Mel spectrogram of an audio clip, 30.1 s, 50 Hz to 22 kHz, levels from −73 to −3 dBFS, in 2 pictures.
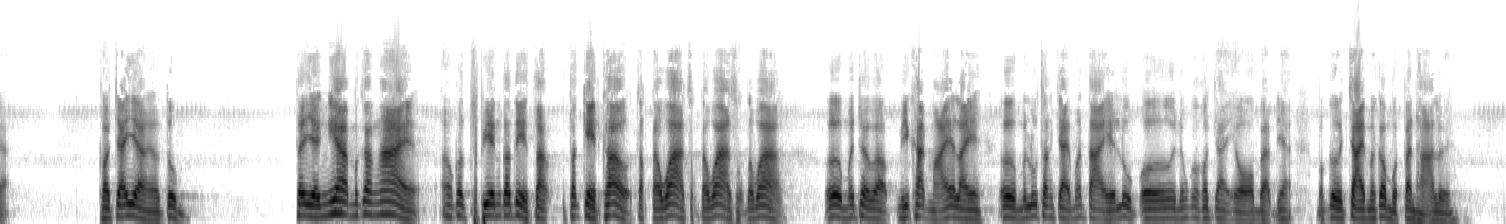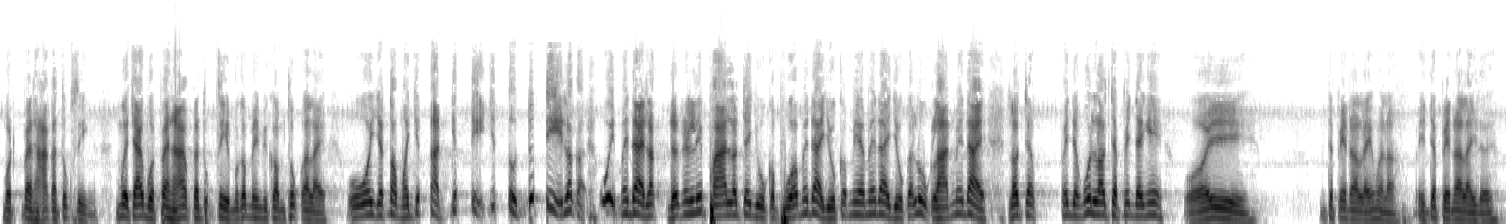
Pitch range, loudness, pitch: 125-170 Hz, -17 LUFS, 150 Hz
